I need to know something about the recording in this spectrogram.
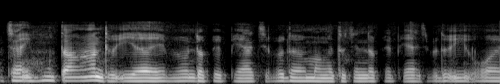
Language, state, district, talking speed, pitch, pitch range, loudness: Idu Mishmi, Arunachal Pradesh, Lower Dibang Valley, 155 wpm, 150 Hz, 145-160 Hz, -19 LUFS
